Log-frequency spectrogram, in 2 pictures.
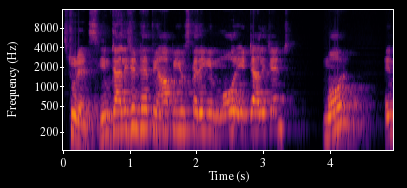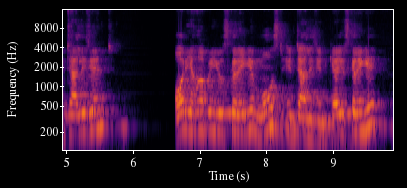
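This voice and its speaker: A man's voice: high voice, unhurried, rough recording. A man teaching an English grammar lesson with a Hindi accent, who repeats key words and quizzes his students as he goes.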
